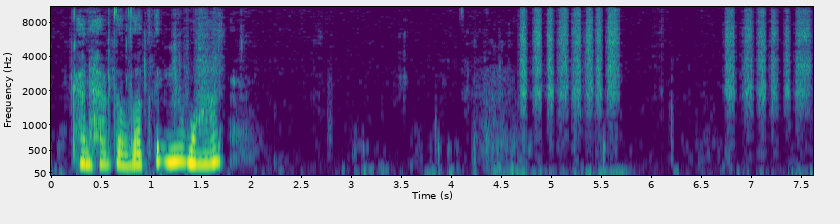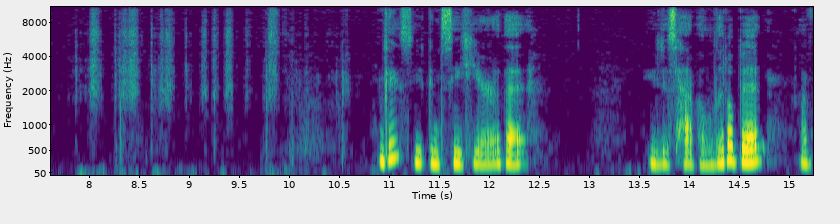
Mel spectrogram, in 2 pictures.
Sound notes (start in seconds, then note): 4.7 block scratching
